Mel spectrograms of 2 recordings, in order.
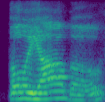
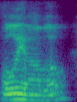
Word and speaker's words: OLIABO: And somebody asked a question, Olabo is how we pronounce it. Olabo.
